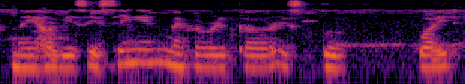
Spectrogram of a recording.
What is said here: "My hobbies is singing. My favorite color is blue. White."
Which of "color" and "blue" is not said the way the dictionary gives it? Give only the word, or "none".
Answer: blue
